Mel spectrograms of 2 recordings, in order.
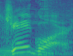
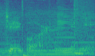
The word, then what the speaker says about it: Jaguar: But the animal is a Jaguar. Certainly that's how we would pronounce it. Fight nice, boy. British pronunciation. Yes, the British pronounce it Jaguar, just like the Germans pronounce Porsche, Porsche.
